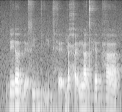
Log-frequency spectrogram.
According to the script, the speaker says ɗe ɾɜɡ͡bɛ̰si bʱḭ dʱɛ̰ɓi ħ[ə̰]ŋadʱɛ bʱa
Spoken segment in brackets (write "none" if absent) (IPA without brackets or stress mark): ɛ̰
